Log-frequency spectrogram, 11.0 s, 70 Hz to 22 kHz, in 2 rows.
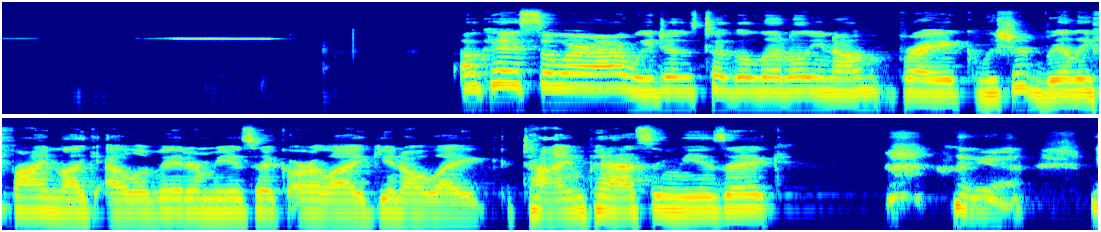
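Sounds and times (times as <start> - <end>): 
shrill high-pitched smoke alarm beeping: 0.0 - 1.5
speech: 2.3 - 10.9.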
